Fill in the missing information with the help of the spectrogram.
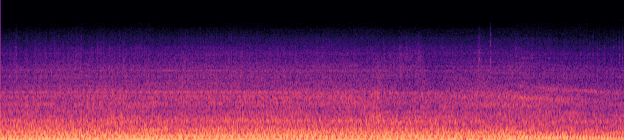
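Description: Honda Navi's single-cylinder four-stroke engine running steadily while riding. About ten seconds in the engine note rises.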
